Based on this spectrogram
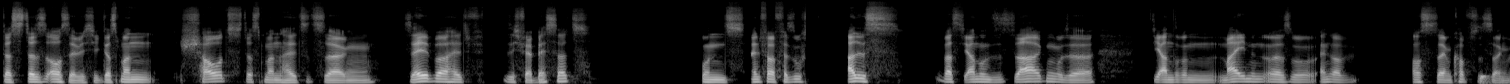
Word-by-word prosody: das 110 -2 +1
das 120 -1 +5
ist - - -7
auch 120 -1 +4
sehr 90 -5 0
wichtig, 95 +2 -5
dass 105 0 0
man 115 -2 +1 0.2
schaut, 140 -1 0
dass 115 0 -5
man 105 -2 0
halt 95 0 +1
sozusagen 100 -2 0 0.2
selber 135 +1 +6
halt 115 -2 -1
f - - -19 0.2
sich 115 -2 -6
verbessert 110 +8 -1 1.1
und 110 -2 0
einfach 120 0 +2
versucht, 120 +1 -3 0.4
alles, 135 +1 +3 0.3
was 120 -1 0
die 115 - -1
anderen 120 -1 +1
so 110 0 -7
sagen 130 +3 +2
oder 100 -2 -1 0.6
die - - +2
anderen 105 -2 -2
meinen 125 +3 +2
oder 115 -3 0
so, 110 -1 -6
einfach 115 -2 -3 0.6
aus 110 0 -4
seinem 105 -2 0
Kopf - - -5
sozusagen 90 0 -6
110 Hz, 150 wpm, -24 LUFS, 105-120 Hz, 1.1 s, selber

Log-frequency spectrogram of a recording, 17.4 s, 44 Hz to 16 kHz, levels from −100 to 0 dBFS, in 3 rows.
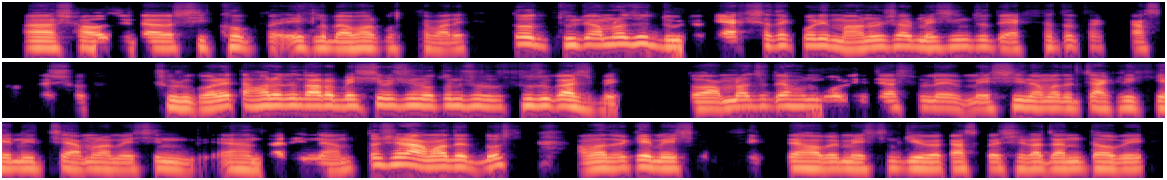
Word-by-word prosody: আ - - +5 0.2
সহযোগিতা 130 0 +1 0.2
শিক্ষক 145 0 -2
এ - - -4
এগুলো 135 0 -2
ব্যবহার 125 +1 +2
করতে 130 +1 -14
পারে। 110 +2 -1 0.3
তো - - -1 0.2
২ 180 - -5
টা 185 - 0
আমরা 200 +2 +3
যদি 210 - +3
২ - - +3
টোকে - - -9
একসাথে 165 +4 -4
করি 170 0 +2
মানুষ 135 +5 +1
আর 155 - +1
মেশিন 145 +3 -3
যদি 140 -3 -5
একসাথে 140 +5 -10
থে 140 - -11 0.2
কাজ 125 - -3
করতে - - -23
শু - - -21 0.4
শুরু 140 -3 +1
করে 130 +5 +5
তাহলে 165 +2 +4
কিন্তু 170 -1 +5
আরো 170 - +4
বেশি, 160 - -1
বেশি, 170 0 -3
নতুন 170 +1 -2
সু - - -1 0.2
সুযোগ 170 0 0
আসবে। 115 -5 -5 0.4
তো - - -3
আমরা 150 +4 +2
যদি 160 - -7
এখন 155 -1 -4
বলি 150 - -4
যে - - -2
আসলে 140 -1 -6 0.2
মেশিন 125 +5 -2
আমাদের 130 -1 -2
চাকরি 130 +2 +1
খেয়ে 130 -2 -1
নিচ্ছে, 125 -1 -5
আমরা 125 +1 -1
মেশিন 115 +3 -3 0.3
এহ 120 - -1
জানি - - -3
না। 110 - -2 0.2
তো - - -1
সেটা 195 - +10
আমাদের 150 0 +4
দোষ। 185 - +1 0.4
আমাদেরকে 130 +5 +3
মেশিন 130 0 -2 0.2
শিখতে 135 - -5
হবে, 125 0 +2
মেশিন 125 +3 -4
কিভাবে 125 -1 +2
কাজ 125 - +2
করে 125 - -2
সেটা 125 0 +1
জানতে 125 +1 0
হবে। 120 0 0
135 Hz, 235 wpm, -23 LUFS, 125-155 Hz, 0.4 s, সেটা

